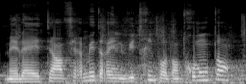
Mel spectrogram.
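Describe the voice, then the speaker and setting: A man's voice: on the high side, rapid-fire, music in the background, lightly acted. A man voicing a scrappy, talkative toy outcast, wary but scheming, in a fan dub of a horror game. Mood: hushed urgency. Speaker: amateur voice actor dubbing a game character.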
